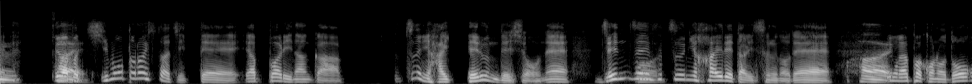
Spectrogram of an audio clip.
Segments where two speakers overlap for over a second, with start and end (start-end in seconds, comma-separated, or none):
none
